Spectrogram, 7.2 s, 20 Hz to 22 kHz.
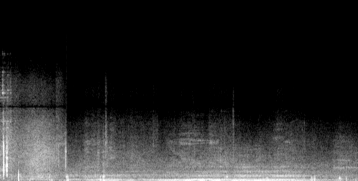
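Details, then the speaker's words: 1988 Ford Mustang LX 306 V8, cold, just after a new oxygen sensor: uneven wavering idle with scattered sharp pops and stumbles, popping back through the intake, running rich. Owner suspects a bad coolant temp sensor. "running absolutely crap popping back to the intake like it's just completely blooding out"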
